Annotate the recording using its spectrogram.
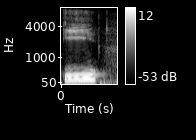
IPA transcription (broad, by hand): i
